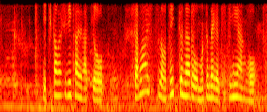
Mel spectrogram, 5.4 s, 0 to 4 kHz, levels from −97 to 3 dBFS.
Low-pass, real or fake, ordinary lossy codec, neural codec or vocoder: 3.6 kHz; fake; none; codec, 16 kHz in and 24 kHz out, 0.6 kbps, FireRedTTS-2 codec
